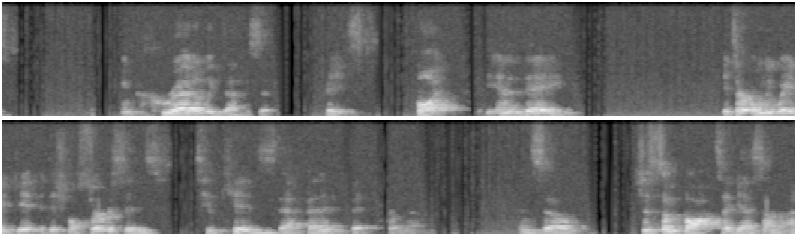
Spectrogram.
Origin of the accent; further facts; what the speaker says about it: Detroit, Michigan, United States; I grew up in Detroit, which is 10 minutes from Windsor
